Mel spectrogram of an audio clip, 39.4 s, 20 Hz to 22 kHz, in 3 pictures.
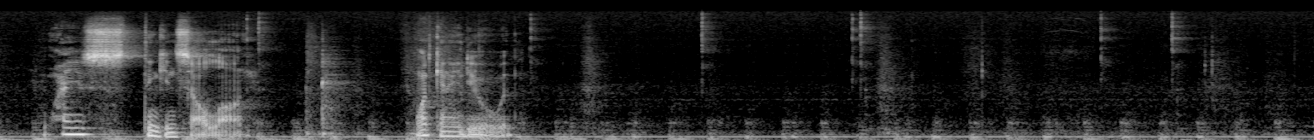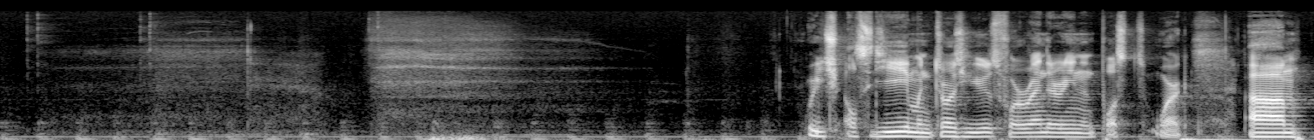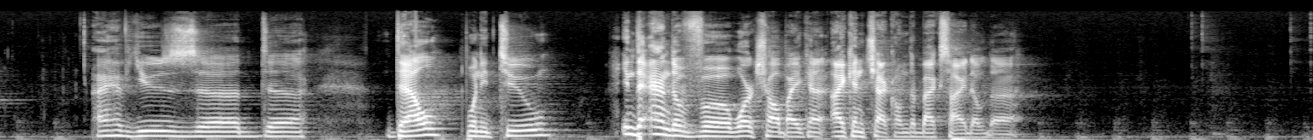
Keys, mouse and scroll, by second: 2.5 click, 2.8 click, 5.3 click, 8.5 click, 8.6 click, 11.0 click, 13.4 click, 13.5 click, 16.8 click, 16.9 click, 38.5 click, 39.2 click.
